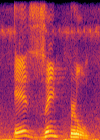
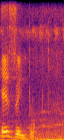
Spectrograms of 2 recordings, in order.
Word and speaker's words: exemplo: a próxima palavra exemplo olha aí o x com som de z exército Então realmente o X Ele fica totalmente diferente na pronúncia da palavrinha escrita com ele então aí com z eu tenho exame exército e exemplo vamos ver x com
